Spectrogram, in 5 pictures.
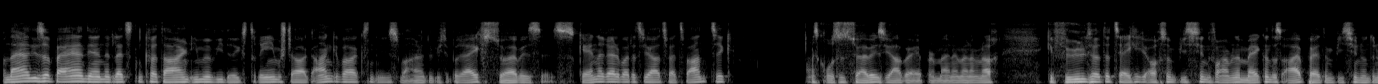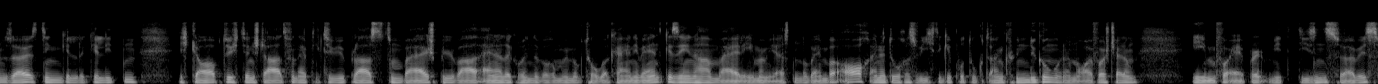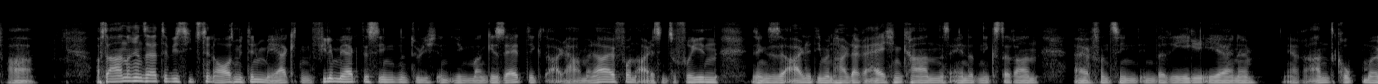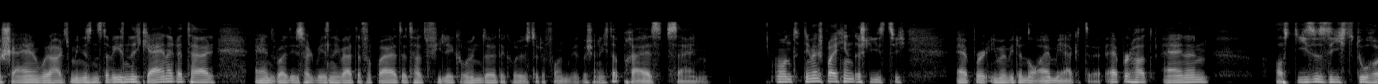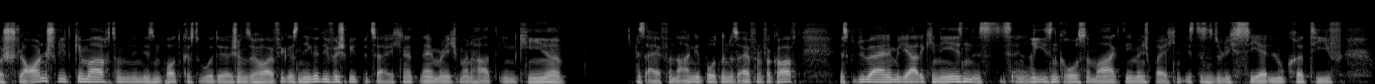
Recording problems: high frequencies cut off; noticeable; nothing above 7 kHz

